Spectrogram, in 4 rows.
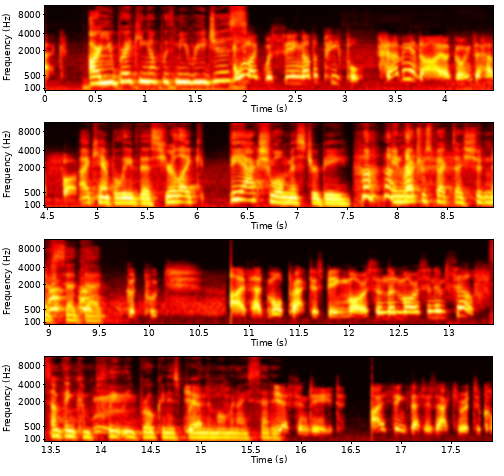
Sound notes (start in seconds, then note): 7.6 laughs; 8.9 dog barking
